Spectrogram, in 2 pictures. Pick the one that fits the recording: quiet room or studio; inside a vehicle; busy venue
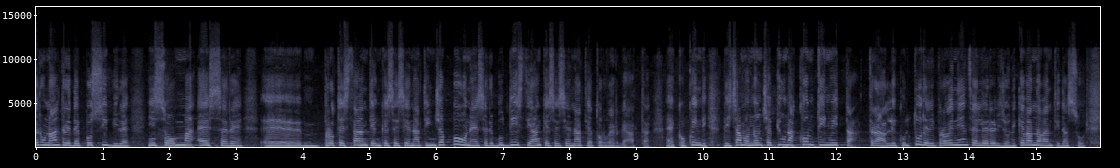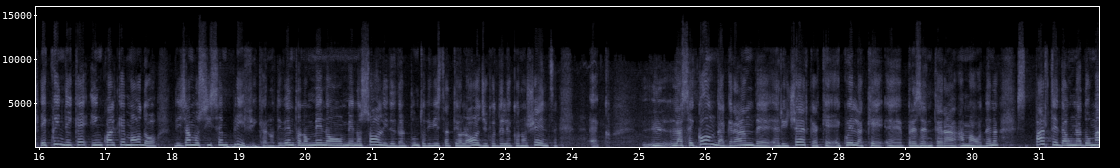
busy venue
